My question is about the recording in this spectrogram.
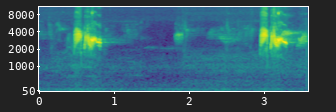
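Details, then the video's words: Red-whiskered bulbul song, played to teach young birds and provoke new or old wild birds: two loud bubbly whistled phrases about two and a half seconds apart, a tiny soft note between. "เสียงนกกรงหัวจุกร้อง 06"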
